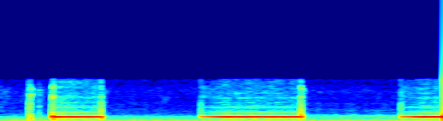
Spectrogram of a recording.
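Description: Telephone busy tone after a call is cut off: three steady, mid-pitched beeps of equal length with even silent gaps, the last one running to the end, loud and alone.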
